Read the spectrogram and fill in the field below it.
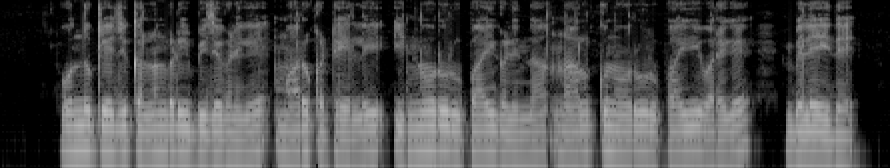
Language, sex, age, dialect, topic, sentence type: Kannada, male, 18-24, Mysore Kannada, agriculture, statement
